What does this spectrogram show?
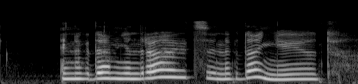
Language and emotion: Russian, sad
